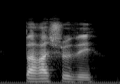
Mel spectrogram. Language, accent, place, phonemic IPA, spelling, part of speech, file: French, France, Lyon, /pa.ʁaʃ.ve/, parachever, verb, LL-Q150 (fra)-parachever.wav
- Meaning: to complete, finalize, perfect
